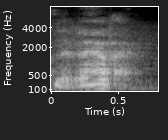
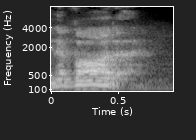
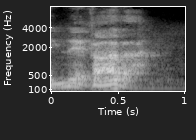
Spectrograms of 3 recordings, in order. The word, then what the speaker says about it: Nevada: But broadcasters from the East, for the most part, except a very few who get clued in, say Nevada. And it just immediately identifies a reporter as being from not here. – Mm-hmm. – When they use that pronunciation. When they use that pronunciation. Of course, there's an irony involved. If you took it to be a Spanish word, which it is, meaning snowy, it would be Nevada. So the Eastern pronunciation would be closer to the Spanish, but it's still not the way that it's pronounced by most people in the West.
